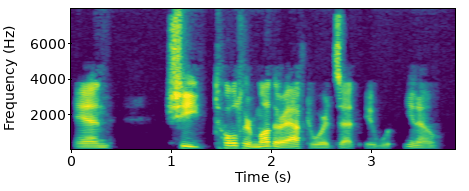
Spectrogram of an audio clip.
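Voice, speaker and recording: Deep-voiced man, talk radio. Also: moderate pace, no room sound, narrow, tinny audio. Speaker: radio show host explaining relaxation technique. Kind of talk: conversational talk radio explanation.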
